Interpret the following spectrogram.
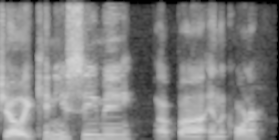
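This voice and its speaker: Brief: man in his fifties, calm polite debate moderator, sets time rules. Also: a little high, normal speed, clean tone. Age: 50s.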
